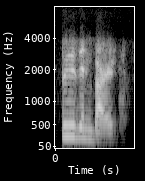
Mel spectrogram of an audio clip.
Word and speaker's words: Busebark: Boosenbark? – Boosenbark. – Damn it. – Boosenbark. Yeah, like beer tree.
